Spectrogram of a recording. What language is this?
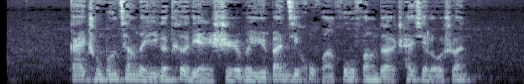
Chinese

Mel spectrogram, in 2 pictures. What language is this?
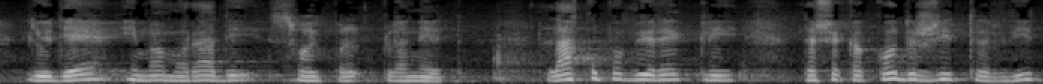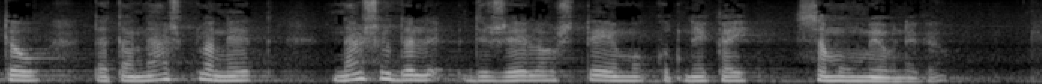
Slovenian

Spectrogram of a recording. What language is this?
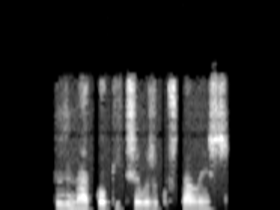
Mari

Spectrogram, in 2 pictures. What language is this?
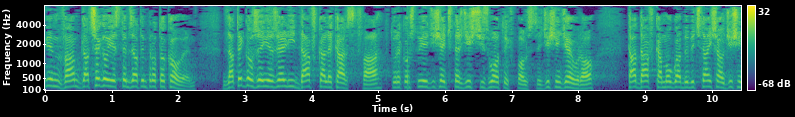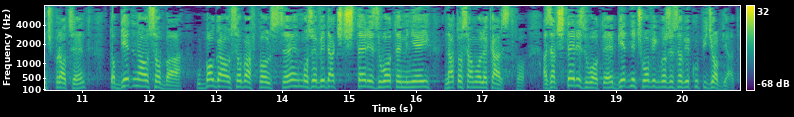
Polish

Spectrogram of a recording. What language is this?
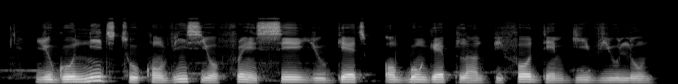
Nigerian Pidgin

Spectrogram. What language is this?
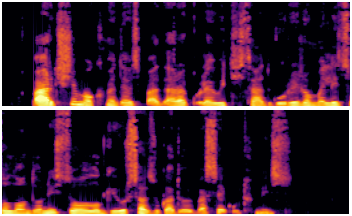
Georgian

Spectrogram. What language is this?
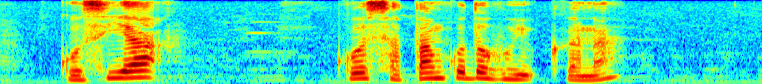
Santali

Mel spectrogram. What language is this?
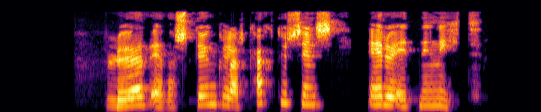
Icelandic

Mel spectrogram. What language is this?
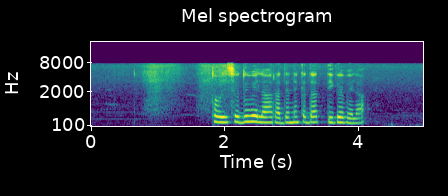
Sinhala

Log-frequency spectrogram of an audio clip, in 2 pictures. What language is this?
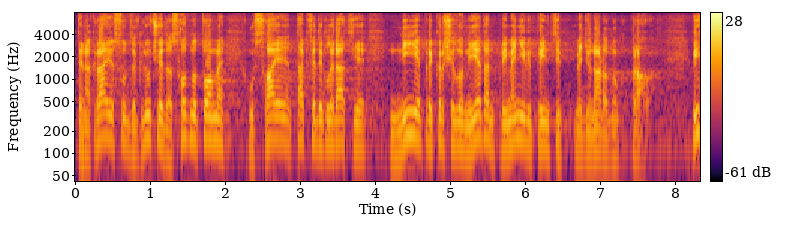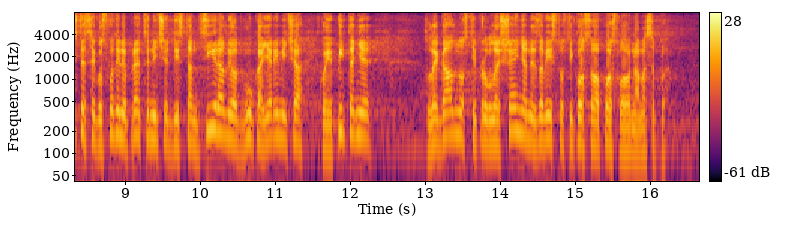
Serbian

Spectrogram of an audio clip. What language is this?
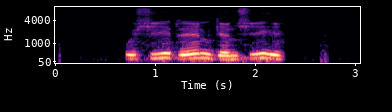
Kalkoti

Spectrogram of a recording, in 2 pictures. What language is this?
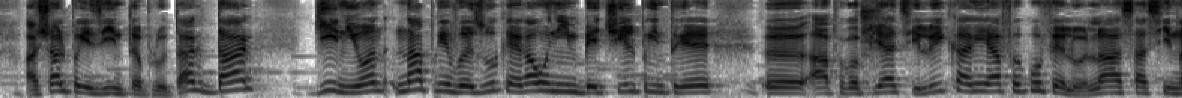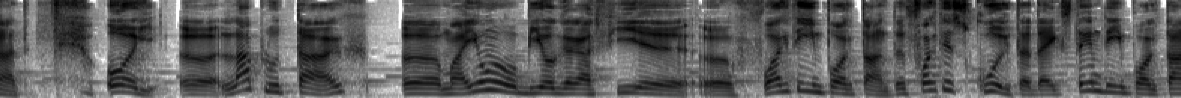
Romanian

